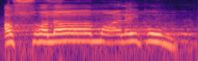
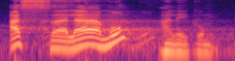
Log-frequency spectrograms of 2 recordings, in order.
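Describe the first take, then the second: First: The s sound is heavy and emphatic. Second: The s sound is light and plain. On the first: The word changes to a different meaning. The speaker calls it wrong. "ada yang membaca seperti ini" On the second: The word keeps its meaning of peace. The speaker calls it right. "jadi sin di sini bacanya sin"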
